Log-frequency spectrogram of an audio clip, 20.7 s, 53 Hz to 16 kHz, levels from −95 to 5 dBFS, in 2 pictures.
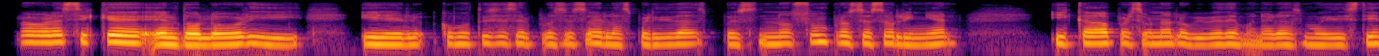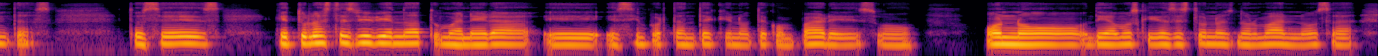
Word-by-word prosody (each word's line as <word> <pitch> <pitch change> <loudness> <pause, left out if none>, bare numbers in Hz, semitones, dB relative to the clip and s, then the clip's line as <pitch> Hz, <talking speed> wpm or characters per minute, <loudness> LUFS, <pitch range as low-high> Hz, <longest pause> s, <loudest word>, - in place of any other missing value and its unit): Ahora 225 0 +4
sí 230 0 -1
que 220 -5 +6
el 180 -1 +6
dolor 175 +2 +7
y 175 -3 -1 0.4
y 180 -1 +4
el, 175 0 -1
como 190 -1 -3
tú 205 +2 -6
dices, 195 -1 -6
el 190 -2 -3
proceso 185 -1 -5
de 200 - +1
las 180 -1 -3
pérdidas, 180 +2 -2
pues 180 -1 -5
no 190 +1 -2
es 195 - -10
un 230 0 +1
proceso 200 -2 -2
lineal 185 +2 -3 0.7
y 195 -2 -1
cada 200 0 +3
persona 195 0 -3
lo 195 -2 -2
vive 170 +2 -2
de 185 0 0
maneras 175 +2 -3
muy 175 -1 -3
distintas. 190 +3 -5 0.5
Entonces, 190 +1 0 0.4
que 190 -2 +2
tú 195 +1 +1
lo 205 - +7
estés 210 0 +1
viviendo 200 -1 +3
a 200 0 +1
tu - - -8
manera, 180 0 -1
eh, 170 -1 -2
es 165 +3 -7
importante 180 0 -5
que 180 -1 -10
no 170 -1 -6
te 175 - -6
compares 170 - -3
o 165 0 -8 0.5
o 185 - +6
no 180 -1 +3
digamos 185 +1 -1
que 180 - -8
digas: 180 0 -2
"Esto 180 +1 -5
no 190 -1 -2
es 180 - -7
normal", 180 0 -3
¿no? 170 +1 -5
O - - -5
sea, 175 -1 -8
185 Hz, 175 wpm, -19 LUFS, 175-195 Hz, 0.7 s, dolor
